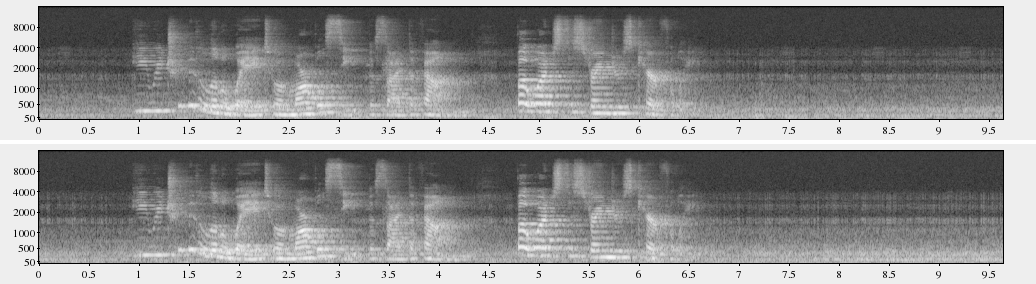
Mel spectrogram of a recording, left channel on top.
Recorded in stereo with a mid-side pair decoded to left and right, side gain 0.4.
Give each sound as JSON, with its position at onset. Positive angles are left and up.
{"t": 0.9, "sound": "a woman speaking", "azimuth_deg": -10, "distance_m": 4.5}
